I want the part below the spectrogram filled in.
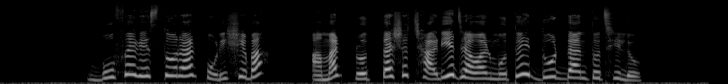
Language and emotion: Bengali, surprised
